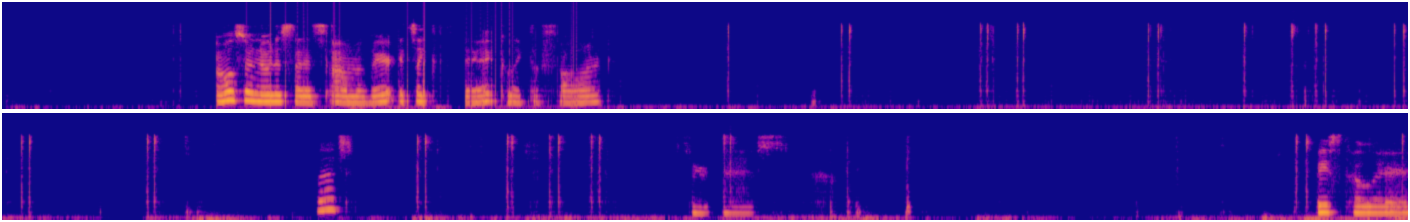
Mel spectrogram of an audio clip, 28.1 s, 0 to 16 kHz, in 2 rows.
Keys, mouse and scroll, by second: 10.9-27.6 drag.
